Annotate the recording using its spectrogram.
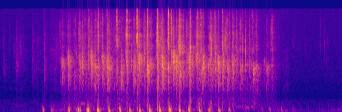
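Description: An audience claps loudly in a room.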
